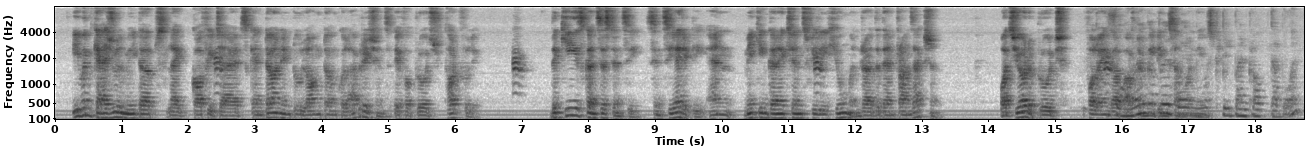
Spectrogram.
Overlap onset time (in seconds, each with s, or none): 15.8 s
